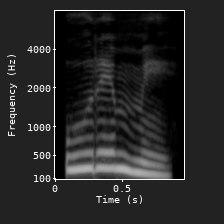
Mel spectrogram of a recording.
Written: ಊರ್ಮೆ

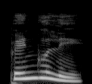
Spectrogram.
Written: ಪಣ್ಗೊಲೆ

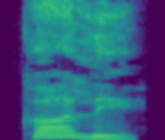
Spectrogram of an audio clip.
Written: ಕಲೆ

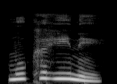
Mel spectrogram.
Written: ಮುಖಹೀನ

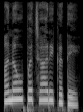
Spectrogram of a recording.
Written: ಅನೌಪಚಾರಿಕತೆ

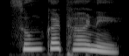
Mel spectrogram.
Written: ಸುಂಕಠಾಣೆ

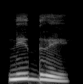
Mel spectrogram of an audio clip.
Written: ನಾದಾರ

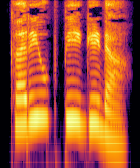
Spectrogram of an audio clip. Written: ಕರಿಉಪ್ಪಿ ಗಿಡ

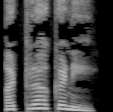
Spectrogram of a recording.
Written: ಅಠಾರಖಾನೆ

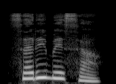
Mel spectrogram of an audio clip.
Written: ಸರಭಸ

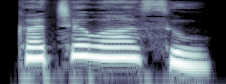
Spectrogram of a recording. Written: ಕಚವಾಸು

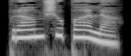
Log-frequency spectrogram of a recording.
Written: ಪ್ರಾಂಶುಪಾಲ

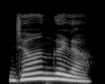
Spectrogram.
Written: ಜೊಂಗುಳಿ

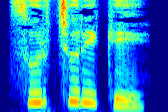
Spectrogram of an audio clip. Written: ಸುರ್ಚುರಿಕೆ

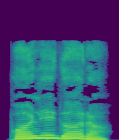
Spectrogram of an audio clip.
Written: ಪುಲಿಯುಗುರ್

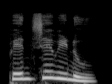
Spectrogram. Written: ಪೂಜೆವಡೆ

